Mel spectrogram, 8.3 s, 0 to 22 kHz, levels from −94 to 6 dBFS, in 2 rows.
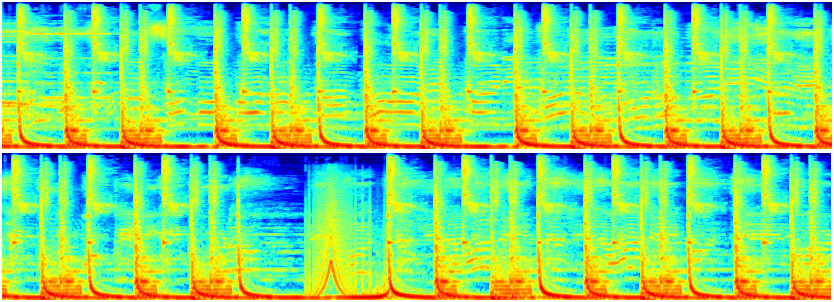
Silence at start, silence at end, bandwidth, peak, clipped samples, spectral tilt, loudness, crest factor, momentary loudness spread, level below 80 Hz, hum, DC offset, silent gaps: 0 s; 0 s; over 20 kHz; 0 dBFS; 1%; -5.5 dB/octave; -8 LUFS; 6 dB; 1 LU; -18 dBFS; none; under 0.1%; none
